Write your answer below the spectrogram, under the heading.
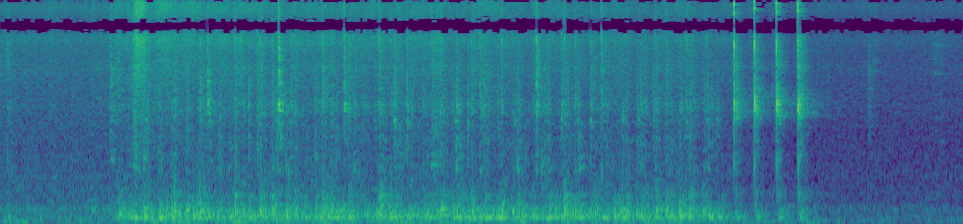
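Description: Gas wok burner running with a loud, steady low hum from about a second in, while a metal ladle stirs and scrapes scrambled eggs and cherry tomatoes around the wok. Near the end comes a quick run of ladle clanks on the wok, and then the burner noise drops away.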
